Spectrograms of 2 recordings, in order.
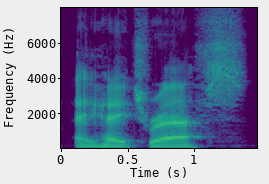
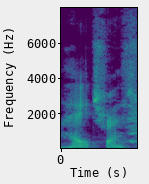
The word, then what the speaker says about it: Ahrefs: If I fire up ahrefs or hrefs rather as it's meant to be pronounced, I always forget.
